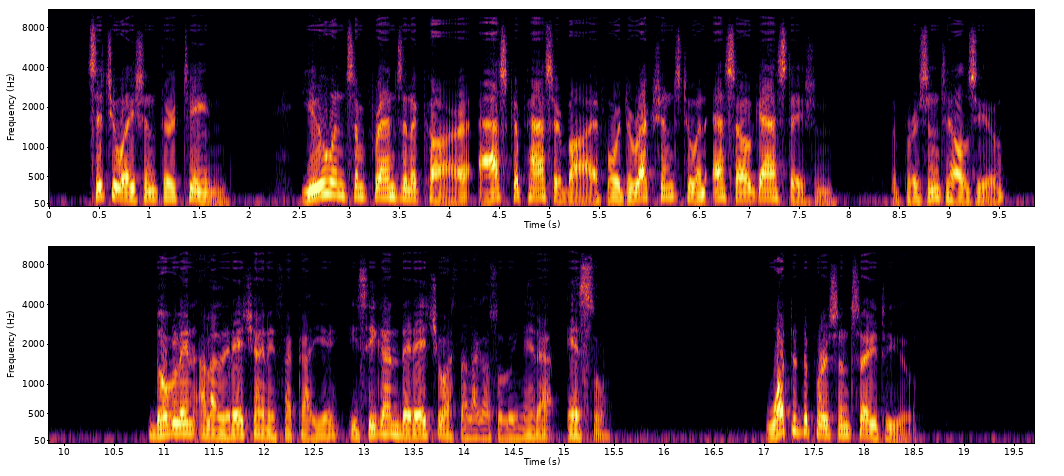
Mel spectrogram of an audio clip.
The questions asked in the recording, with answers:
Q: What did the person say to you?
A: He said, Turn right at that street and keep going straight ahead to the SO gas station.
